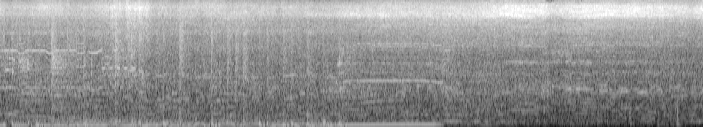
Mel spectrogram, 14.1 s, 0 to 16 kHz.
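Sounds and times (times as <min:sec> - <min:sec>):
low hum: 0:00.0 - 0:10.2
orbital sander on steel: 0:00.0 - 0:14.0.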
